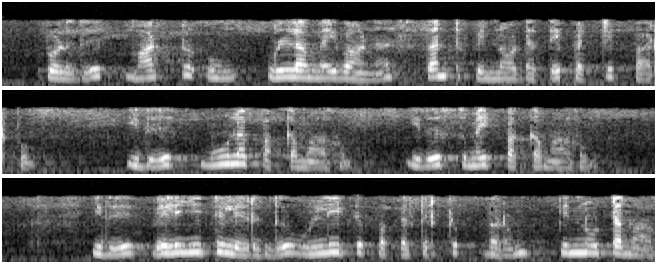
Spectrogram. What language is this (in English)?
Tamil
